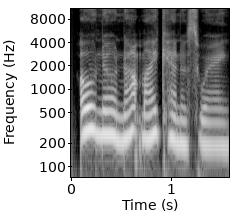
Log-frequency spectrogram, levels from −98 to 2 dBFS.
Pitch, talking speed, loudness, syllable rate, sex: 230 Hz, 265 wpm, -18 LUFS, 5.8 syllables/s, female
